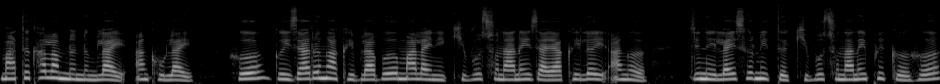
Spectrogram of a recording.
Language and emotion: Bodo, neutral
